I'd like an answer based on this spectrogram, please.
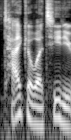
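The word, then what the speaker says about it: Taika Waititi: the snapping uh how do you say it's taika watidi right yeah yeah first maori in a indigenous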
